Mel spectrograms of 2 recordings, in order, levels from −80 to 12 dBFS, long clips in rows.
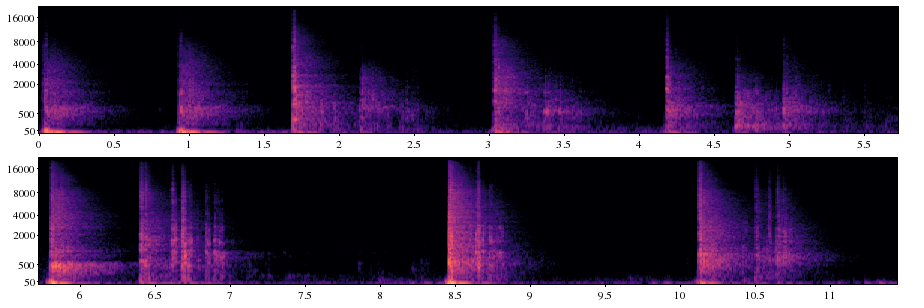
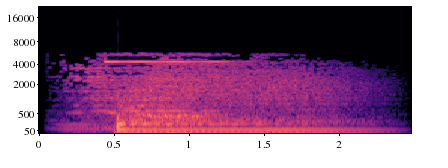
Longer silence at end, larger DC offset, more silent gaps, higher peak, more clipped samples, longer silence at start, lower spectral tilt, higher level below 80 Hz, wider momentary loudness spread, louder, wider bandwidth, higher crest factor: first, 0.65 s vs 0 s; neither; neither; about the same, -2 dBFS vs 0 dBFS; neither; about the same, 0 s vs 0 s; about the same, -3 dB/octave vs -2.5 dB/octave; second, -34 dBFS vs -26 dBFS; first, 21 LU vs 18 LU; second, -28 LUFS vs -15 LUFS; first, 19.5 kHz vs 6 kHz; first, 26 dB vs 18 dB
